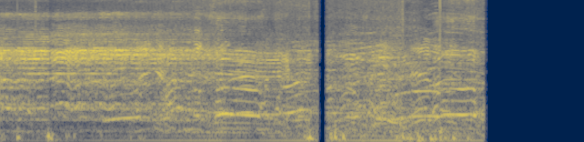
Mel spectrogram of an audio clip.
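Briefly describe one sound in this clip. A crowd of men chants loudly together.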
